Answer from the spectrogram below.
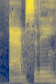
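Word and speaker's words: Abcde: Yeah, it's pronounced Absidy. Absidy, yeah.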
